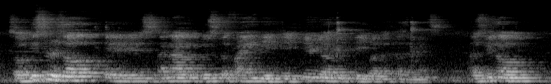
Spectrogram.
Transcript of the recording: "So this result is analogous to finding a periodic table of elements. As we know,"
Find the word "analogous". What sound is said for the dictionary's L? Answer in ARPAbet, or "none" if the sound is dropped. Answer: none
